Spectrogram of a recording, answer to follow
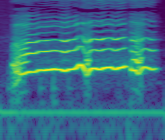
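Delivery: piercing high yelp at full volume; startled cartoon shriek; sharp scream. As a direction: let out a sudden shrieking scream. Toy character cries out.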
